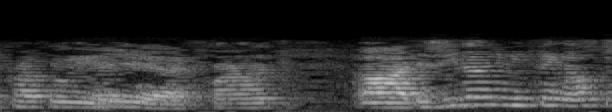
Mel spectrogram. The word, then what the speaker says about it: MacFarlane: Am I pronouncing his name properly? Yeah. MacFarlane.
